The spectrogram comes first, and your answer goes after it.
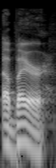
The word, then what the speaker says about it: Hebert: something America Airlines D Hebert is pronounced a bear AAR oh so she's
